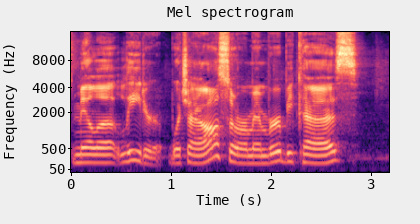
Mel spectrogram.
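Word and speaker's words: milliliter: what's unique about that it rhymes right meter and leader rhyme so it's easy to know I'm looking at a metric unit cause it either says meter or it rhymes with meter and says leader so it's not millimeter it's milla leader which I also remember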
